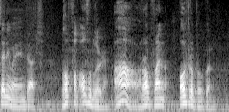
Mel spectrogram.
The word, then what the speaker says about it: Rob van Overbruggen: So welcome, it's Richard Flook, and I have here the wonderful Rob van Overbruggen, who, did I pronounce it?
